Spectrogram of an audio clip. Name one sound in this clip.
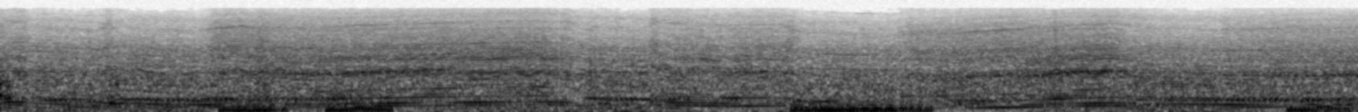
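A racing car engine whines loudly, its pitch rising and falling with gear shifts.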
